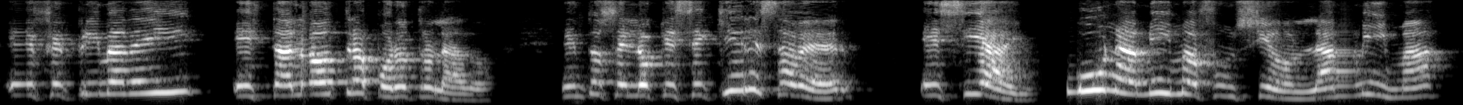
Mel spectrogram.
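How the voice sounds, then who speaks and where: A woman teaching a math class online, patient and explanatory, often checking that students follow. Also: high voice.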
